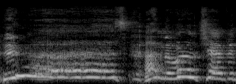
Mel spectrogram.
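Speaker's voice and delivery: high, loud mock victory cry; hammed-up joy at winning the title; a touch of whiny mock triumph; mock celebration. Sting celebrating, retold.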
